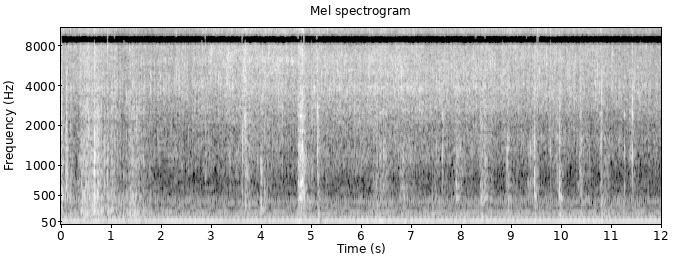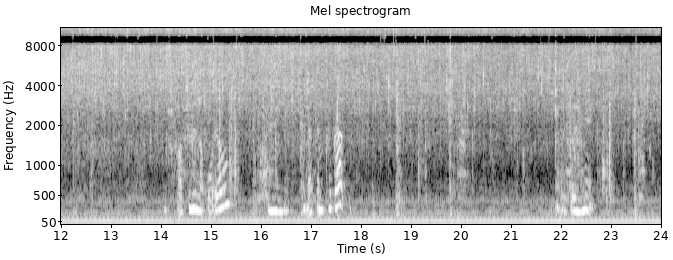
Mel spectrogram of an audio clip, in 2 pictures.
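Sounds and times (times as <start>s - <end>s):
green beans sizzling in pan: 0.0s - 24.0s
spatula scraping a pan: 6.0s - 24.0s.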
